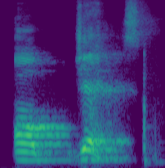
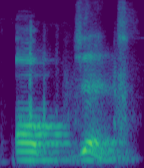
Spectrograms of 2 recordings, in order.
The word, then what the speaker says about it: object: But if I realize that it is a verb, automatically or usually the stress will be on the last syllable.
